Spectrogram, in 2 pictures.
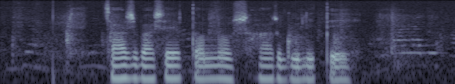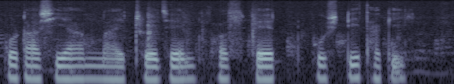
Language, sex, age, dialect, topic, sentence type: Bengali, male, 18-24, Rajbangshi, agriculture, statement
